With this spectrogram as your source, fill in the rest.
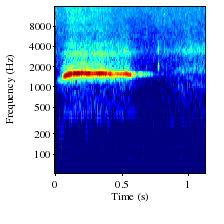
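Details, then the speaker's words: Brief, steady high whistle, an involuntary simple phonic (vocal) tic from a person with Tourette's syndrome. "phonic tics are also known as vocal tics simple vocal tics can be for example sniffing or throat clearing complex vocal tics can be for example yelling saying entire words or phrases"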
